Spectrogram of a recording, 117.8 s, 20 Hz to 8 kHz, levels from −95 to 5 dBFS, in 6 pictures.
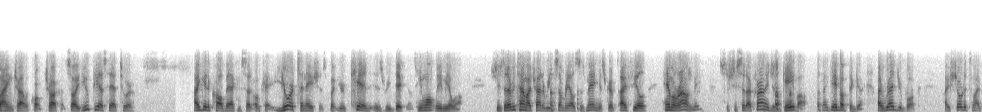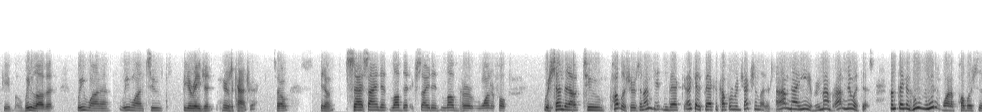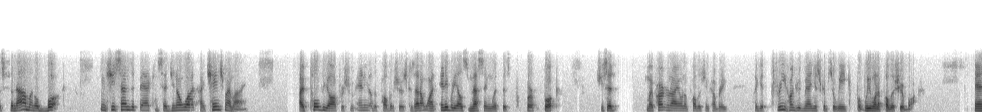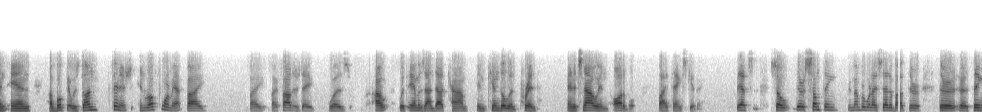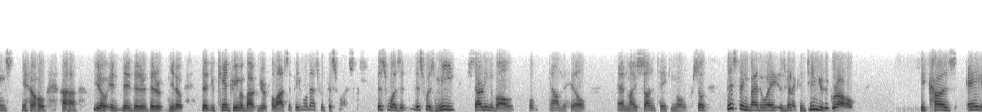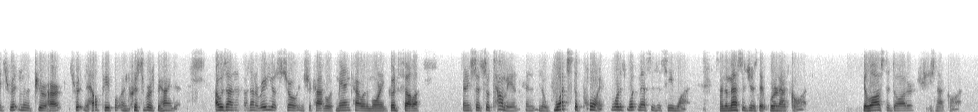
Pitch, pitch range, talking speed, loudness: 170 Hz, 155-195 Hz, 175 wpm, -25 LUFS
